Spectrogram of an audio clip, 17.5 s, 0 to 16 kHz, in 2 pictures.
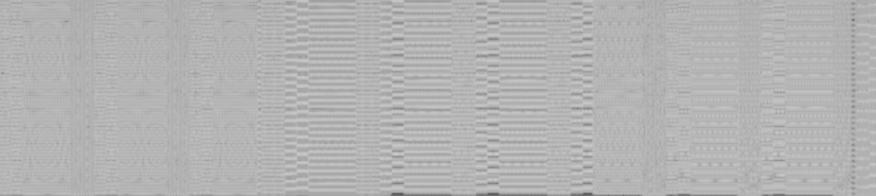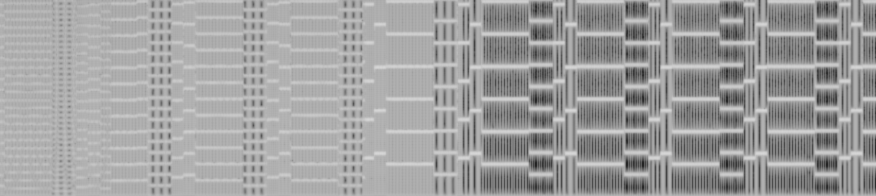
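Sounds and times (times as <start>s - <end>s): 
DVCO synthesizer ramp sequence in thirds with octave switch: 0.1s - 17.5s.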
